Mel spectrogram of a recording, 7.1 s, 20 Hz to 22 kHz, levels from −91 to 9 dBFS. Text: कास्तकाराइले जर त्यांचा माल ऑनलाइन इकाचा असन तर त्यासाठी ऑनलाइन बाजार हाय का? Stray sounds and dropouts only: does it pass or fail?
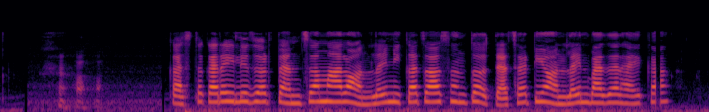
fail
